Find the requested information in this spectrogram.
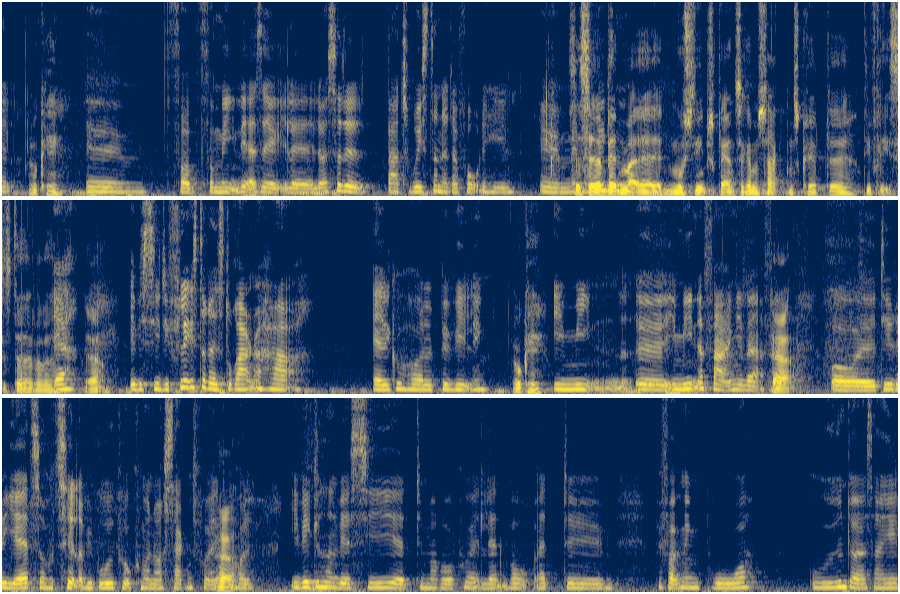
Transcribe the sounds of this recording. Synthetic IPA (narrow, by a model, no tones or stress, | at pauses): el̰okʰeøm | fɒfɒme̝̰ːn̰liælsəjelɐelɒ̽sːɒɾ̥e̝b̥ɑ̈ːt͡sʰuʁisd̥ɐnəd̥ɑ̈fɒ̰ːd̥e̝ɦe̝ːlə | ømsɒselːɒmb̥iɐmmuslḭːmsɡ̥læn̰sɒ̽kʰæmænsɑ̈ɡ̥̚d̥n̩skʰøːb̥̚d̥ifle̝̰ːsd̥əsd̥eðˠɐlɐʋɛðæjæjɑʋe̝siːd̥ifle̝̰ːsd̥əʁɛsd̥o̝ʁɑ̈ŋ̰ɐɦɑ̈ | ælkʰo̝ɦɒ̽lb̥e̝ʋil̰je̝ŋokʰeiminøiminæɐfɑ̰̈ːʁeŋiʋæɐ̰d̥fæ | ɒ̽ød̥iʁiæd̥sɒ̽ɦo̝t͡sʰel̰ɐʋib̥ʁuːð̞ˠpʰɒ̽kʰumænɒ̥̽sːɑ̈ɡ̥d̥n̩sfʰɒ̽ælko̝ɦɒ̽l̰ | iʋiɐɡ̥lihe̝ð̰ˠnʋejɑsiːæd̥mɑ̈ʁɔ̽kʰo̝æɐe̝d̥læn̰ʋɒ̰ʔæd̥ø | b̥e̝fɒ̽l̰ɡ̥ne̝ŋn̩b̥ʁuːɐ | ʔuːð̞ˠn̩d̥ɶɐsɑ̈ʁeɛ̰l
